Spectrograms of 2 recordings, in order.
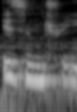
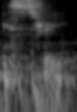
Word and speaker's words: Isntree: And it's pronounced Isntree instead of Istri.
